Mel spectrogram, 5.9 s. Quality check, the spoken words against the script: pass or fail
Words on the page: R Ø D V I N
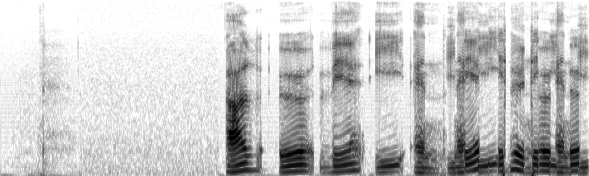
fail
